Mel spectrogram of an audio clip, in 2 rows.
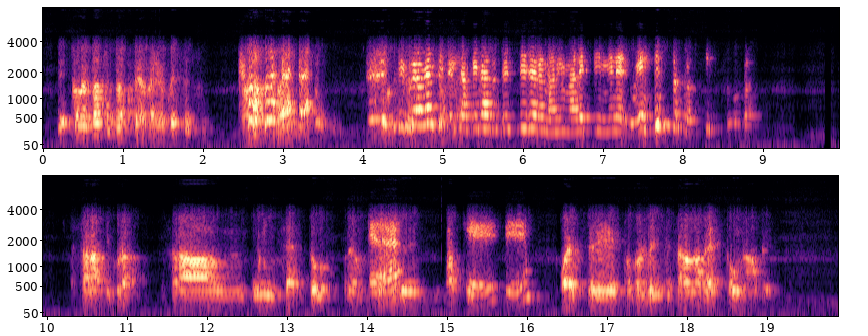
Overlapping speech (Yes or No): Yes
